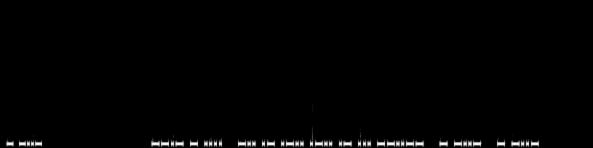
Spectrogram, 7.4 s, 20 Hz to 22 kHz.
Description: Morse code, heard as a keyed tone, about 50 wpm, 700 Hz. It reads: TX QTH DALLAS, TX TX
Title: Speed-Racing Common QSO Phrases Encore - 40wpm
